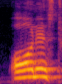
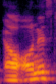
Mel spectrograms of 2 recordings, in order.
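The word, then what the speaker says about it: honest: এখানে অনেস্ট আগে তোমাদের এান বসেছে। কারণ এখানে এইচ তো উচ্চারণই হচ্ছে না। উচ্চারণটা শুরুই হচ্ছে ও থেকে।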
